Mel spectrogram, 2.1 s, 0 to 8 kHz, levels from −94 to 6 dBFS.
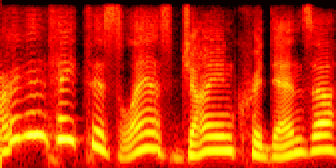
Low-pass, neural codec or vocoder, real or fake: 7.2 kHz; codec, 24 kHz, 0.5 kbps, DualCodec; fake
